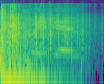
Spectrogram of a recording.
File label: Glitch; Sound Effects Bible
